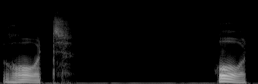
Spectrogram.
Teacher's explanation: And the way it's pronounced is kind of similar to the trilled R in the front of your mouth using your tongue. However, it is uvular, so it is pronounced using the back of your throat, essentially. Like you're gargling, kind of.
